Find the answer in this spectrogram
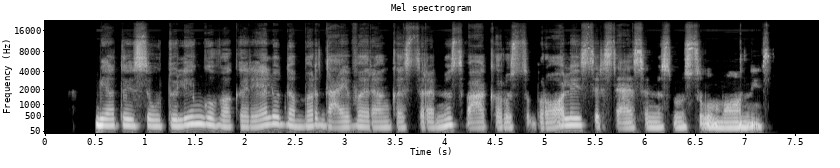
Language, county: Lithuanian, Vilnius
